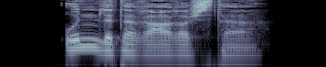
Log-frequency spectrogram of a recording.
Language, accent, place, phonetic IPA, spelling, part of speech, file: German, Germany, Berlin, [ˈʊnlɪtəˌʁaːʁɪʃstɐ], unliterarischster, adjective, De-unliterarischster.ogg
- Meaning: inflection of unliterarisch: 1. strong/mixed nominative masculine singular superlative degree 2. strong genitive/dative feminine singular superlative degree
